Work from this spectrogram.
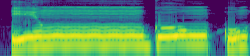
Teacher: এখানে ইকফা গুন্না, নুন সেকেন্ডের পর ইকফার হরফ কাফ আসছে, এই কারণে এই নুন সেকেন্ডকে নাকের ভিতরে লুকাইয়া গুন্নার সহিত পড়ব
